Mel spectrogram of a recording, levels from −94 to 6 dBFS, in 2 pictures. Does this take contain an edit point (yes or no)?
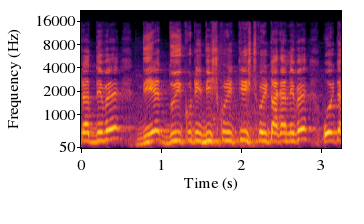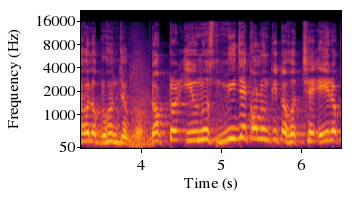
yes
